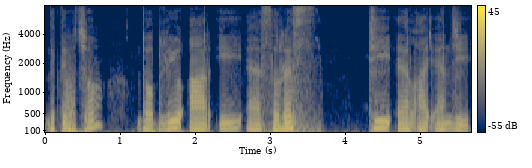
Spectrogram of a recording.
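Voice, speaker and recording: Man teaching spelling rules slowly. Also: mid-range voice, warm tone, dry recording. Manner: spells out letters slowly and asks students questions. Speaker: English teacher. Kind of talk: classroom lesson on phonics rules. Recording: dry, dull lo-fi sound.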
